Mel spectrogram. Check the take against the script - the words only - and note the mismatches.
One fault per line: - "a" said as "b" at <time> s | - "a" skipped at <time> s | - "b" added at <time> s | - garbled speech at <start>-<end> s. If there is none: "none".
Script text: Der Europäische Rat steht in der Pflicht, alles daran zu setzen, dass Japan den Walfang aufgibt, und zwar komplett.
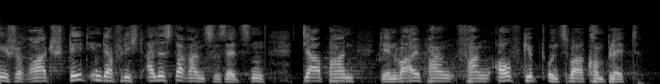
- "dass" skipped at 2.6 s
